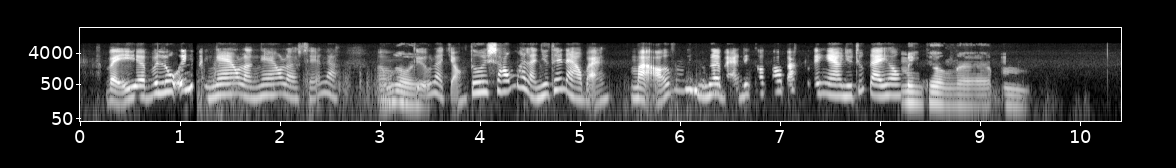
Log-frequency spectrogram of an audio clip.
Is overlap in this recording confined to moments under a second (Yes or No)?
Yes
